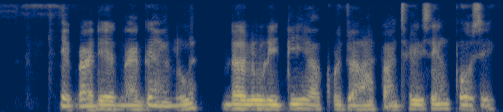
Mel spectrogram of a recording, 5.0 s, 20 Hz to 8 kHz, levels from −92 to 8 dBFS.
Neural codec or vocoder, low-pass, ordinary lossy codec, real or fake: codec, 16 kHz, 2 kbps, FreqCodec, smaller model; 7.2 kHz; none; fake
